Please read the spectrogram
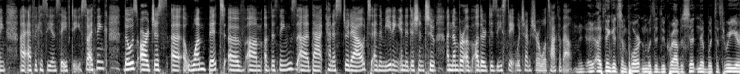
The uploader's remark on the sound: live at Winter Clinical Hawaii 2024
